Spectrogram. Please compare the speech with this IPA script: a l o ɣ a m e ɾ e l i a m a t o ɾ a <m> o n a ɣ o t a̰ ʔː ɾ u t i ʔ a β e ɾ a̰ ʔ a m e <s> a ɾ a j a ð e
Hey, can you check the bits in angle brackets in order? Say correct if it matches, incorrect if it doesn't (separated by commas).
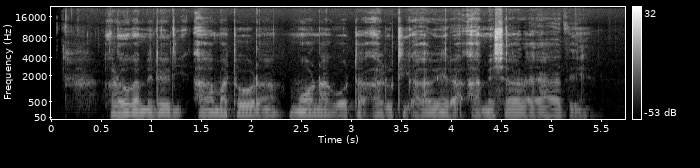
correct, incorrect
